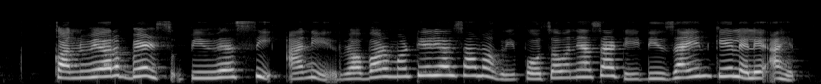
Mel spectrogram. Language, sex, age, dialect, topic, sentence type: Marathi, female, 51-55, Varhadi, agriculture, statement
